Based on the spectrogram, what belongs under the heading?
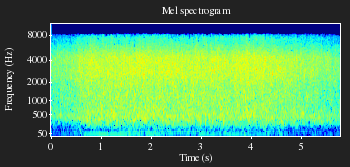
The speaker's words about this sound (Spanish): En la ciudad había 3 azudes que golpeaba el agua del río y se escuchaba maravillosamente por la noche. Me relajaba y me hacía soñar con las hadas y el ondino.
